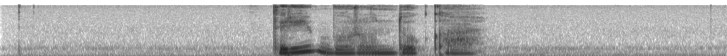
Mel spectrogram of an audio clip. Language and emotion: Russian, neutral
